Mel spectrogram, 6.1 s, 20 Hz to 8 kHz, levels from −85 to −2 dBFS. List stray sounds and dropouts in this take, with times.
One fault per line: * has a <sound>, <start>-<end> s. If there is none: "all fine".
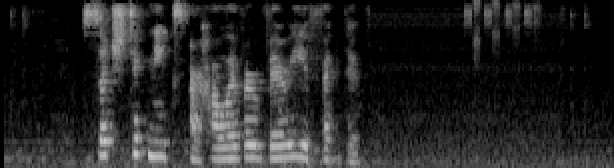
* has a laugh, 4.6-5.4 s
